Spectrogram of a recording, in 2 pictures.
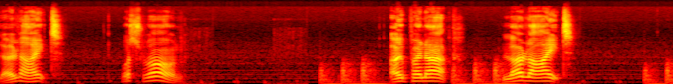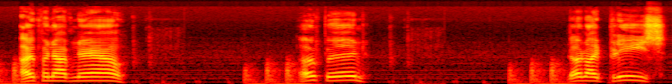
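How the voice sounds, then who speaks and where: A man's voice: fairly high pitch, drawn-out words, pauses often, pitched above the performer's own voice. A man voicing a worried, stern mother who scolds her child in an insistent, pleading manner in a visual novel. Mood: alarmed, pleading.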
